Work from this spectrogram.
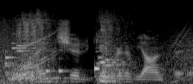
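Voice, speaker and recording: Offhand game streamer over music. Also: measured pace. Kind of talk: casual gameplay commentary. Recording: clear game music behind. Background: video game music.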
